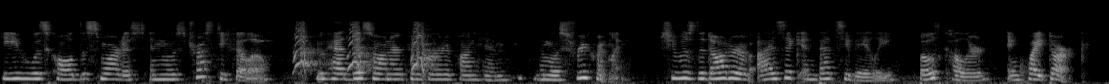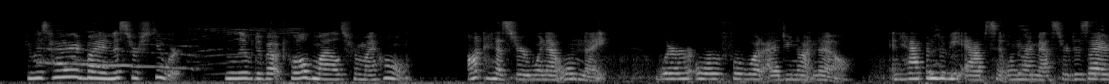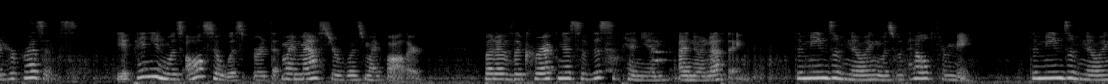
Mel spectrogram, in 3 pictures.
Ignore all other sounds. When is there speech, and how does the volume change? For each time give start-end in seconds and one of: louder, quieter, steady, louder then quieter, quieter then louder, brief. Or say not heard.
0.0-31.9 steady
32.5-33.2 brief.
